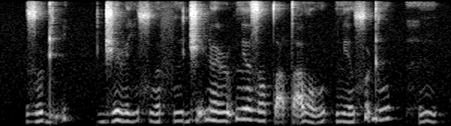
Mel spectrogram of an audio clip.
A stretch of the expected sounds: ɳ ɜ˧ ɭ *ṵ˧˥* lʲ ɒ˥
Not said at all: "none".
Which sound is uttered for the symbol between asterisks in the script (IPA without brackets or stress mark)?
ṵ˧˥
